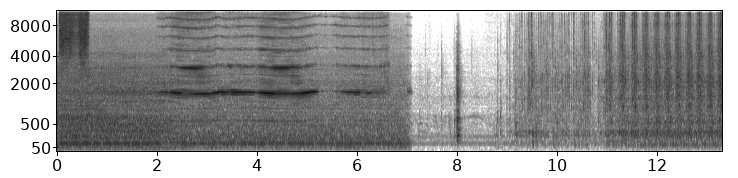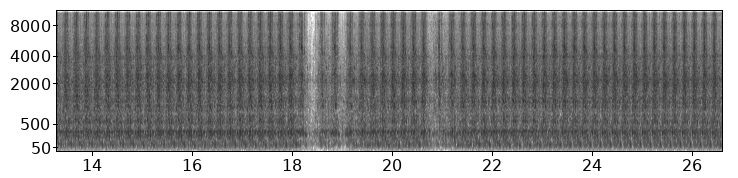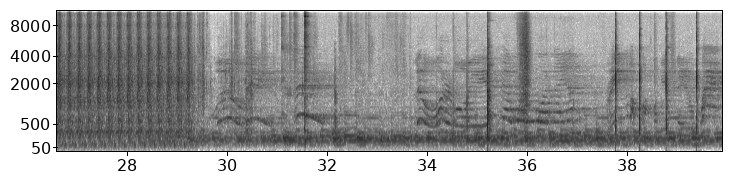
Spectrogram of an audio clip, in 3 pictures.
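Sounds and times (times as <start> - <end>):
stitching machine clattering: 8.8 - 31.6.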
